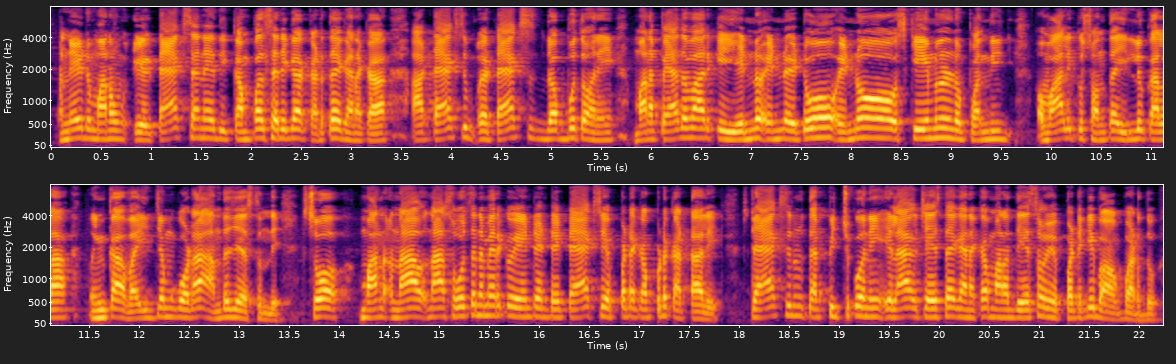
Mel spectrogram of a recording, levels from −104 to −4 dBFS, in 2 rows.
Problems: none marked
